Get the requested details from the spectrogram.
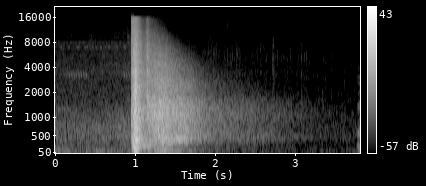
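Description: A rifle fires a single loud shot that echoes away outdoors.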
